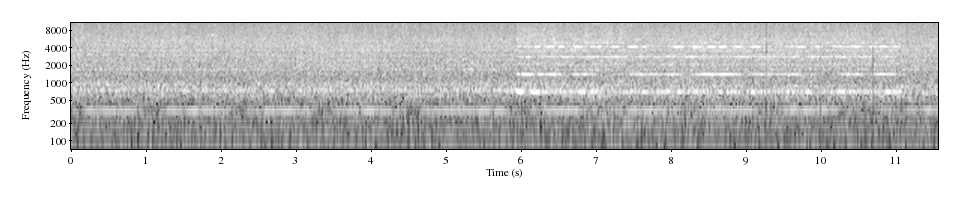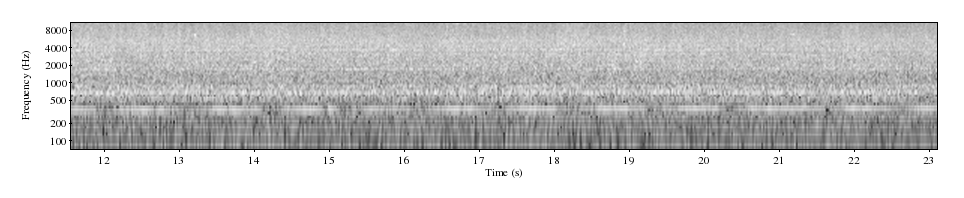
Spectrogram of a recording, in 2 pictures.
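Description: A locomotive engine hums with a steady drone.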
